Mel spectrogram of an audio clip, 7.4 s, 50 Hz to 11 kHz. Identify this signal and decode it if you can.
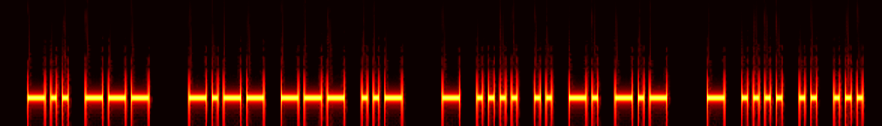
Morse code, heard as a keyed tone, about 25 wpm, 700 Hz. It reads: DO YOU THINK THIS
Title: Sets of 5 Words Encore2 25wpm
